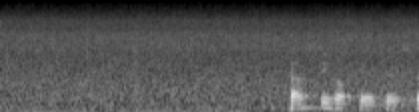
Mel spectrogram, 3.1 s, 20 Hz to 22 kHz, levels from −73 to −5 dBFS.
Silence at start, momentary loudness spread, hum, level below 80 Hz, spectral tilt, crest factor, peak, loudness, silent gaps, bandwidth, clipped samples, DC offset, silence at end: 0 s; 7 LU; none; -48 dBFS; -3.5 dB/octave; 22 dB; -6 dBFS; -27 LUFS; none; over 20 kHz; under 0.1%; under 0.1%; 0 s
